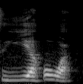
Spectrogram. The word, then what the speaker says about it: Yahuwah: Eh Yahweh, kumama, Yahweh, Yahweh, kumama. I flows. My spirit, just get along. Even though it's being pronounced in other way, it is Yahuwah.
